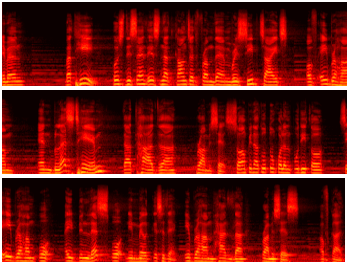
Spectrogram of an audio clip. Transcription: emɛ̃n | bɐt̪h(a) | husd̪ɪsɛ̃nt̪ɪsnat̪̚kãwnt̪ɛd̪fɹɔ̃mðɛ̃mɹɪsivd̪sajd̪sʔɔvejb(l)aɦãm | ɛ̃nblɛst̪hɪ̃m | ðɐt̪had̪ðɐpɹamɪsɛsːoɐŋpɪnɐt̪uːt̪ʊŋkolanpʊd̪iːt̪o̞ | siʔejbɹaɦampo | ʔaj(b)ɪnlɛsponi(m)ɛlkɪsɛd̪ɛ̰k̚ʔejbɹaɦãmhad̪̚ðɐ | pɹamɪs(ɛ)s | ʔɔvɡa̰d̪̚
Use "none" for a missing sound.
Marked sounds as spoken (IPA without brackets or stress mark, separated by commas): i, ɹ, b, m, ɛ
